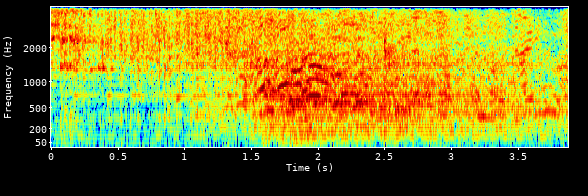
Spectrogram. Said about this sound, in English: Let me wash up. Well, there's water in the pitcher. Just pour it into the bowl.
